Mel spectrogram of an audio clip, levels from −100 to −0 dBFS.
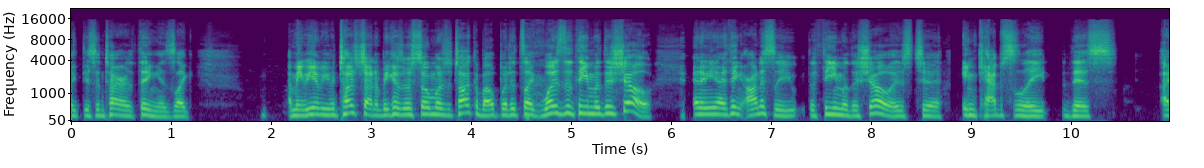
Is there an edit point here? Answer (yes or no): yes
